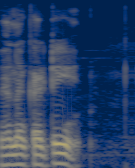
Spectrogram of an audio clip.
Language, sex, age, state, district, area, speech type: Telugu, male, 60+, Andhra Pradesh, Konaseema, rural, read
